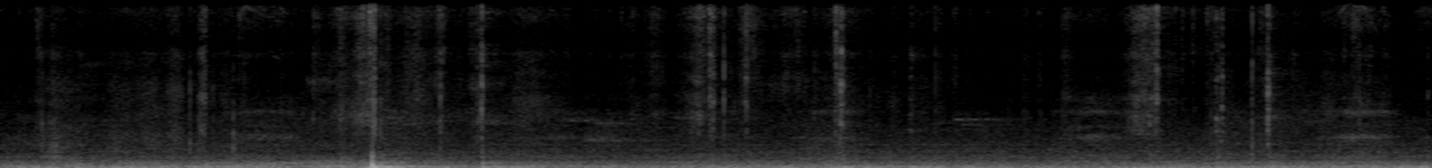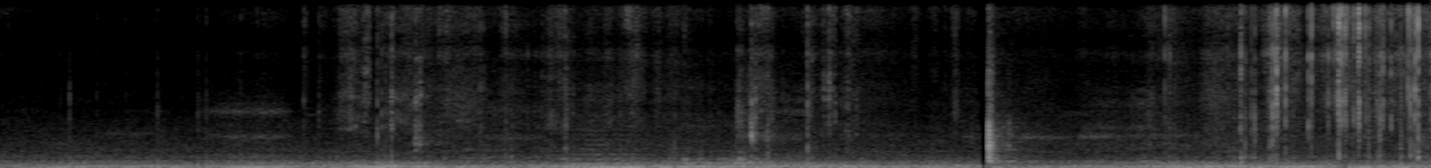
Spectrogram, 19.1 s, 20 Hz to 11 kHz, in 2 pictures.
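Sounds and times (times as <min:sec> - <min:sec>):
foil wrappers crinkling: 0:17.2 - 0:19.0.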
